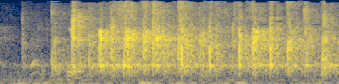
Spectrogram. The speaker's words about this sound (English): Wow, I even get applause before I even speak. Thank you.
